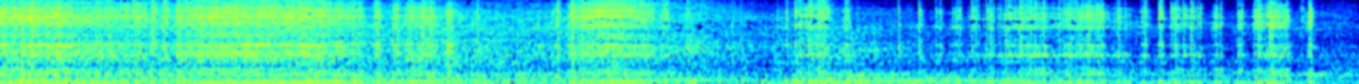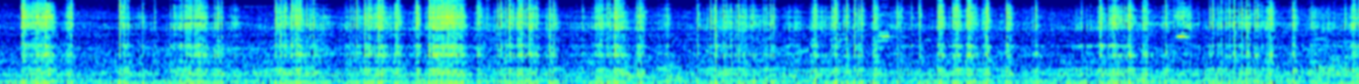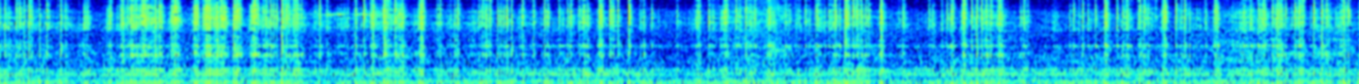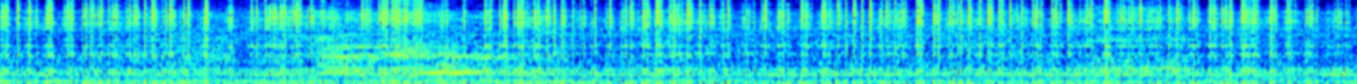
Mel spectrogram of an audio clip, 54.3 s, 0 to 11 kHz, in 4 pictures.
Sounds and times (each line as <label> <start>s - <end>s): traffic 0.0s - 54.3s
tuk tuk motorcycle taxi 0.0s - 54.3s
